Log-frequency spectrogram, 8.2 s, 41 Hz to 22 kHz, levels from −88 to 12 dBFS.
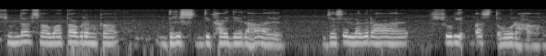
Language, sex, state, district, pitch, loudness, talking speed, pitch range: Hindi, male, Mizoram, Aizawl, 175 Hz, -17 LUFS, 130 wpm, 170-185 Hz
